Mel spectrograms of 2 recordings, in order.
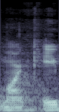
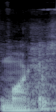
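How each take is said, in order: First: The word ends with a 'key' sound. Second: The word ends with a 'cuss' sound. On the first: The speaker calls it wrong. "I call it Marquis" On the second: The speaker calls it right. "but I think it's Marcus actually, the way you pronounce it"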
